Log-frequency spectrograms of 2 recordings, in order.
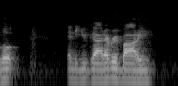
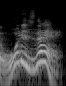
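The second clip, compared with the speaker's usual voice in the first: mock shocked squeal, pitched way up; retelling the woman's reaction with a high disgusted squeak; disgusted what is that; 12 semitones higher than usual. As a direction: imitate her recoiling in disgust. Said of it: "And then they immediately said".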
